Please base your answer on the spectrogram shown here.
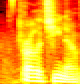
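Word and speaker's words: Arlecchino: AR leino like Cheetos her name is Italian anytime there's a double C in Italian Chi like Gucci fucini okay okay okay orcino okay I can I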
